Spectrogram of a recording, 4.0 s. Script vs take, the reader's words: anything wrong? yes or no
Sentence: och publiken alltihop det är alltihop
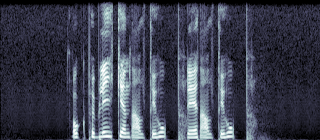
no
